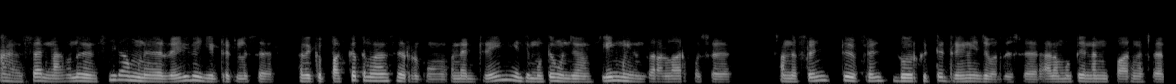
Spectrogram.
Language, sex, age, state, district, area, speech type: Tamil, male, 18-30, Tamil Nadu, Sivaganga, rural, conversation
